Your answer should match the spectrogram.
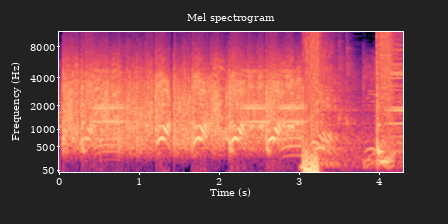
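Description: Hard trap / dubstep beat in a breakdown. The kick and bass drop out, leaving a hissy texture with a run of short electronic chirps that bend up and back down, about three a second. About three seconds in comes one heavy bass hit, which fades away.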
